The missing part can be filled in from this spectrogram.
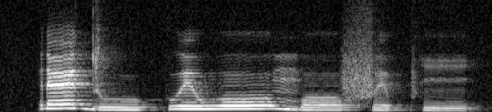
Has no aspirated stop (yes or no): no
